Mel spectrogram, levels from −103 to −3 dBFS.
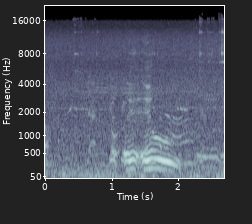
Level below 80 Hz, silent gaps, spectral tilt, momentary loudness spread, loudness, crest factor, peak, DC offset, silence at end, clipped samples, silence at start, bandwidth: -44 dBFS; none; -4.5 dB/octave; 14 LU; -29 LUFS; 16 dB; -12 dBFS; 0.1%; 0 s; under 0.1%; 0 s; 17.5 kHz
